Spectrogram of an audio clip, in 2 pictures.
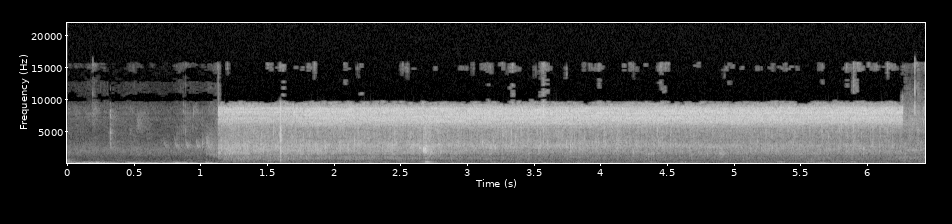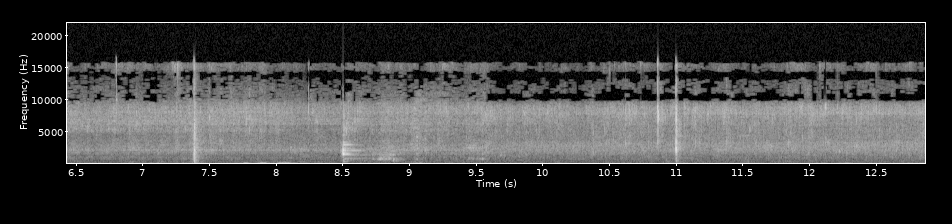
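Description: Beef and mushrooms frying on a hot stone, a loud sizzle that starts suddenly about a second in. About six seconds in it drops to a quieter sizzle with a few sharp clicks.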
